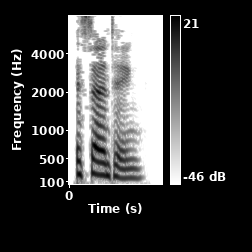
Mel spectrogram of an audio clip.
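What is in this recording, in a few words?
"assenting", British English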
